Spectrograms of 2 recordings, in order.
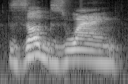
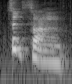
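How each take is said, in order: First: It begins with a Z sound, English style. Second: It begins with a TS sound, German style. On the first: The speaker calls it wrong. "in English, that looks like Zugzwang" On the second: The speaker calls it right. "think of the Z's as being T S's, and now you get Zugzwang"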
